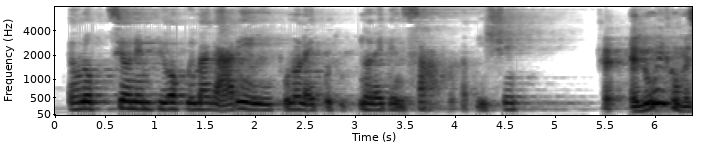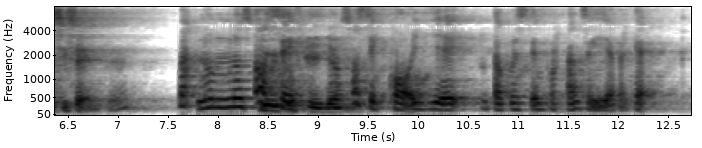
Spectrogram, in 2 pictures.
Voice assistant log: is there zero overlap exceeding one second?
Yes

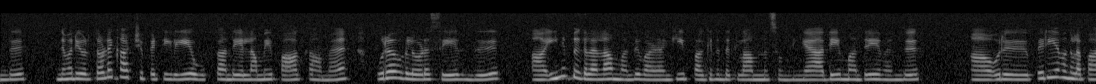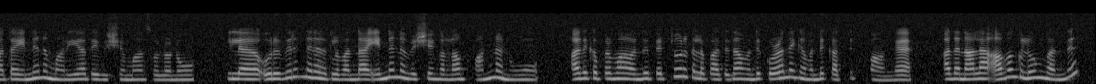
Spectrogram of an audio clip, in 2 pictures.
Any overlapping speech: No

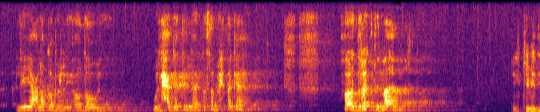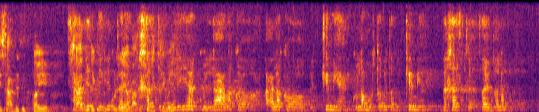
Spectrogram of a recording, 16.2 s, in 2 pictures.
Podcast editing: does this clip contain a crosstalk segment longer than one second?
Yes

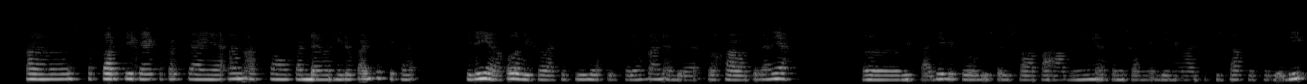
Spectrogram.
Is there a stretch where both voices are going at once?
No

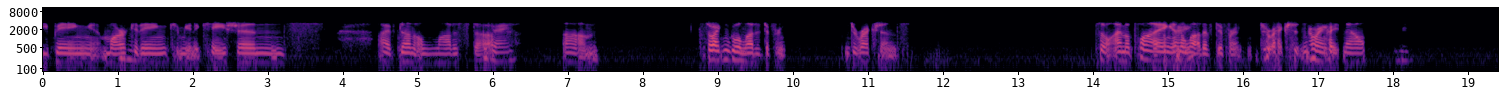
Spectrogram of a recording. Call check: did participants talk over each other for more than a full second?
No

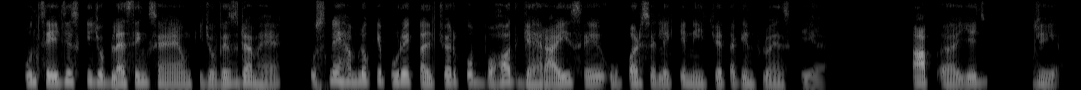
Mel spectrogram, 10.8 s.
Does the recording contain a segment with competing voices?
No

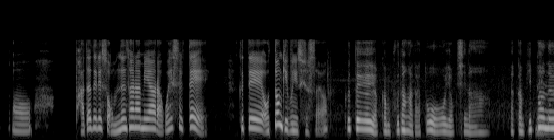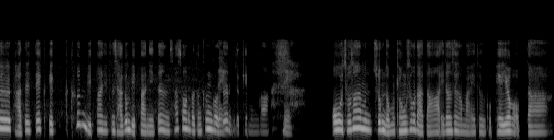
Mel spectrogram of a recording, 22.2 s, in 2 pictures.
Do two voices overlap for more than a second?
No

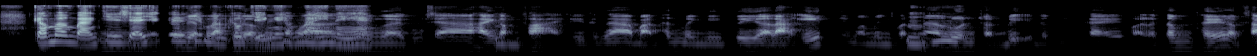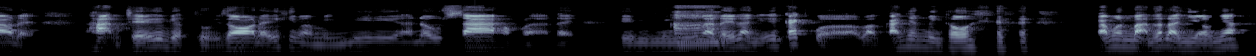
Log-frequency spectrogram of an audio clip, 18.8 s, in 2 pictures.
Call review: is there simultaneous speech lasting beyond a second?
Yes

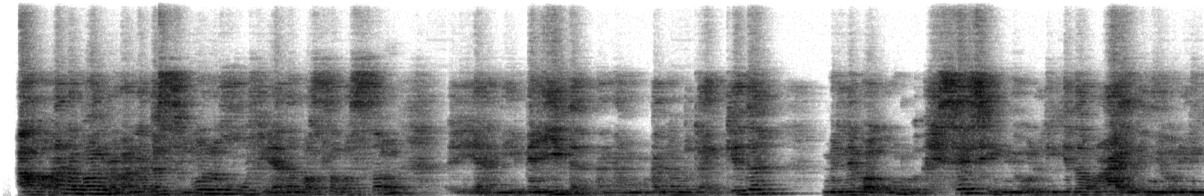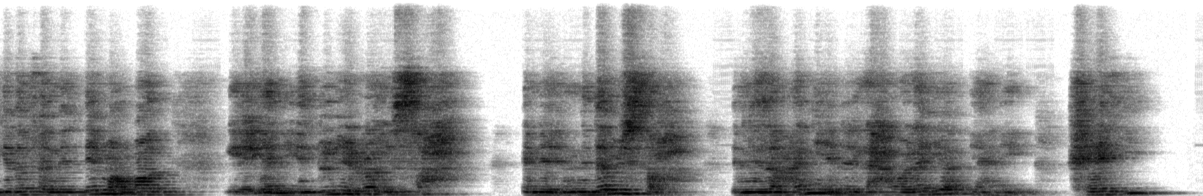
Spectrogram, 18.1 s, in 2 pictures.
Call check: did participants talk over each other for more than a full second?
Yes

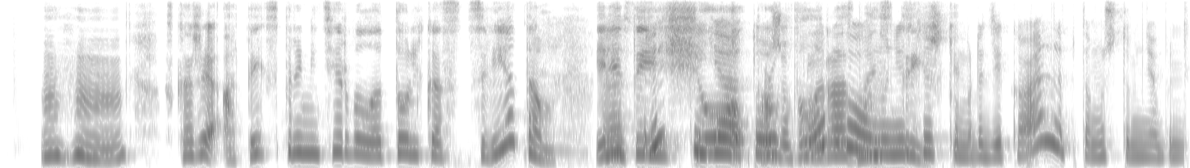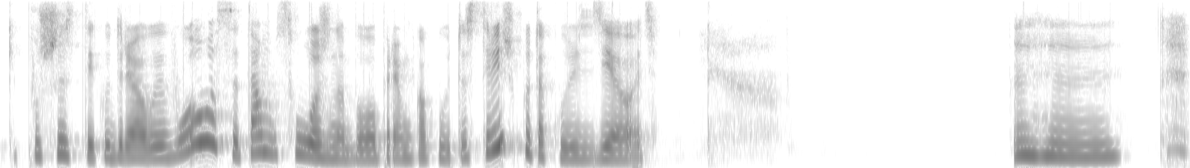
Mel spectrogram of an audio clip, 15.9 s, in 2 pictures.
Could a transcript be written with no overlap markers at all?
No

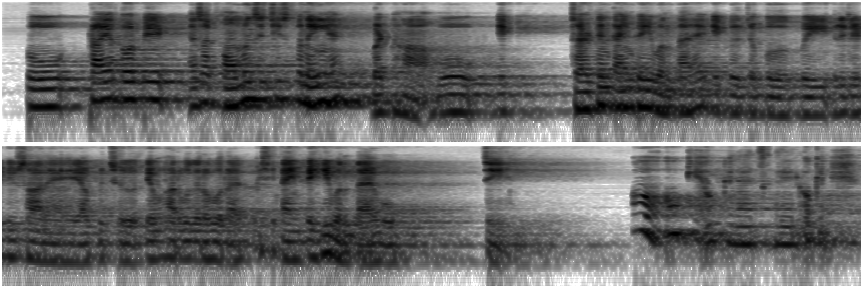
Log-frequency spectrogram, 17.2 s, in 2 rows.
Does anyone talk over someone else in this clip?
No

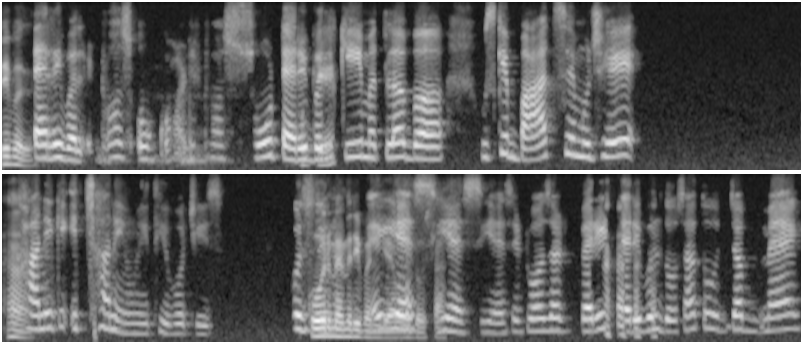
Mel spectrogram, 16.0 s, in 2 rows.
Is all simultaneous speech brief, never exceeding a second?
No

